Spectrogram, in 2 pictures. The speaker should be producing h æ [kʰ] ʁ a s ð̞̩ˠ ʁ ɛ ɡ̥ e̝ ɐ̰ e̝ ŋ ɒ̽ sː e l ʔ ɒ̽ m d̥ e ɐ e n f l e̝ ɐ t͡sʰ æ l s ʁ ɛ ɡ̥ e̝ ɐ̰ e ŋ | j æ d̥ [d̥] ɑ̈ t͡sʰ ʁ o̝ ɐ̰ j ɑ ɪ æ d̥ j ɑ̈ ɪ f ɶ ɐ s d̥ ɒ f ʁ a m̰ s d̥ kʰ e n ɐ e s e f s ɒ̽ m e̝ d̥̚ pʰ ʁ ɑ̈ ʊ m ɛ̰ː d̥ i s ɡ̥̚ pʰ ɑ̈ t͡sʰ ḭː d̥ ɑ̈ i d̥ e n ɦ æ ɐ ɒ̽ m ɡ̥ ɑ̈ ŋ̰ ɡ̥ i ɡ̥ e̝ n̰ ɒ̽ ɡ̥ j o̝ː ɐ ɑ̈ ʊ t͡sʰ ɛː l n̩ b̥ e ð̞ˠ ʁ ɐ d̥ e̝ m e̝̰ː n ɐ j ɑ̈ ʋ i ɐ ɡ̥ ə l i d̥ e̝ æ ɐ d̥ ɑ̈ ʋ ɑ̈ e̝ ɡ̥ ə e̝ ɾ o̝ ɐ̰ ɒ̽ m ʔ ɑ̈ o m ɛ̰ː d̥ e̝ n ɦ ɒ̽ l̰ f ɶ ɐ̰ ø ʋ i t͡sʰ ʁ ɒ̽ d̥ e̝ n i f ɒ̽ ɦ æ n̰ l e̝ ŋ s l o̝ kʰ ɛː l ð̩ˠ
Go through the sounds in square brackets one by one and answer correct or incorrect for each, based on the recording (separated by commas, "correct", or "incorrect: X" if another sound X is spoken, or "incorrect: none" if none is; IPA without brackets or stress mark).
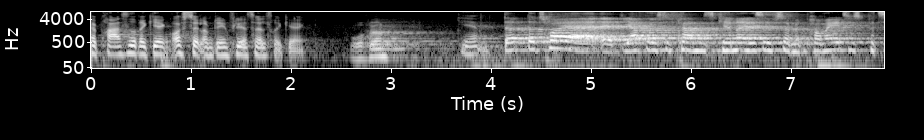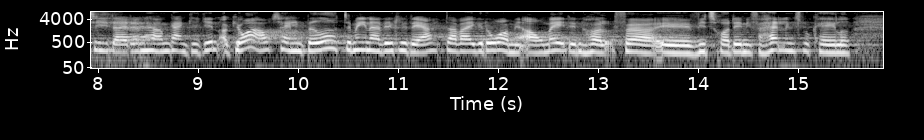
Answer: incorrect: pʰ, correct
